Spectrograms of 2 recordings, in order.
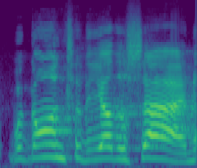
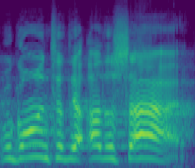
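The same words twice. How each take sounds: First: Said in the usual way. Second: Emphatic repeat. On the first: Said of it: "That means something". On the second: Shown as a demonstration. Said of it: "That means something when he says that".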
